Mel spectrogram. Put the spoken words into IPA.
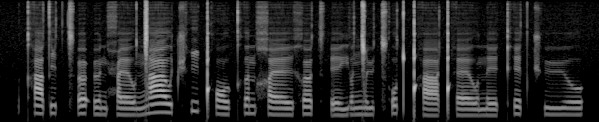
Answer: kʰa˧ti˧tt͡sʼœ˧ ʔø˨nħɛː˨ʊ̯ ŋ͡ǀaː˦ʊ̯t͡ʃʰi˦ǃʰɔ˨ʊ̯kʰə˧n χɛː˨ɪ̯xœ˧ t͡sʼe˨ jə˧ŋ͡ǀy˨ t͡sʼo˦tǃʰaː˨ ǃʰɛː˨ʊ̯ne˨kʰe˦t t͡ʃʰyː˧ʊ̯

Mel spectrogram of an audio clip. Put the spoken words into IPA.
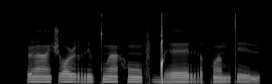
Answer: ɭãːʃɔːɭrɪ tʷãːhõːf ɡ͡ǃɛːrɪ qʷɛ̃mtey̯

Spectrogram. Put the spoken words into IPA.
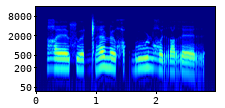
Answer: ʁɛːsʷəːɡ͡ǁæ ɳə χʷɪqbuːɳ ʁʷɪrɑrɛr

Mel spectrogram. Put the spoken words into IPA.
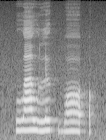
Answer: wa˥˩wlɯ˥˩k̚bɔ˥˩ʔ

